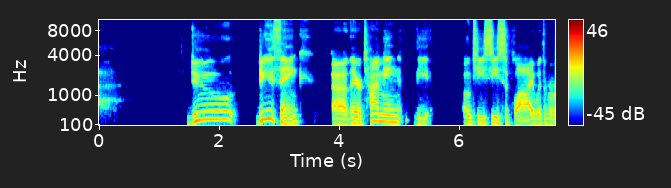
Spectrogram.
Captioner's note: sighs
